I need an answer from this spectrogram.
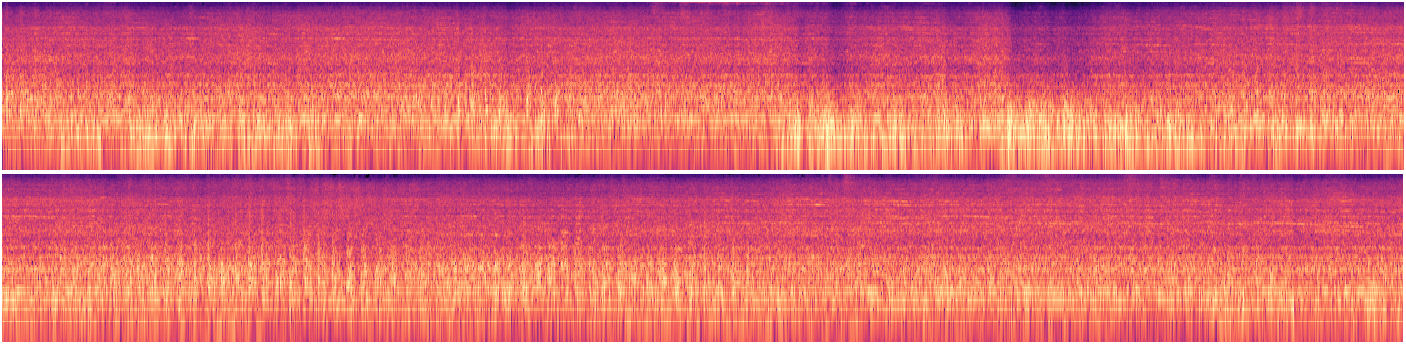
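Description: Coal hopper cars of a freight train rolling past: a steady rumble and clatter of steel wheels on the rails. Now and then a faint high wheel squeal comes and goes.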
